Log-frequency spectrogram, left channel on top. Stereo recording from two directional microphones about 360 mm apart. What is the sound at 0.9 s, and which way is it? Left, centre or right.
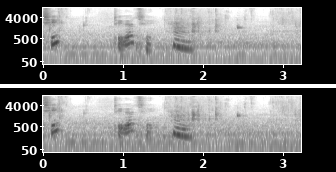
Speech, left.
